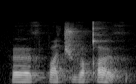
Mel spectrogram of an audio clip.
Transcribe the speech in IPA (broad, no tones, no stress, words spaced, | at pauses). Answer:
œːxpɑt͡ʃvɵqʼœx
